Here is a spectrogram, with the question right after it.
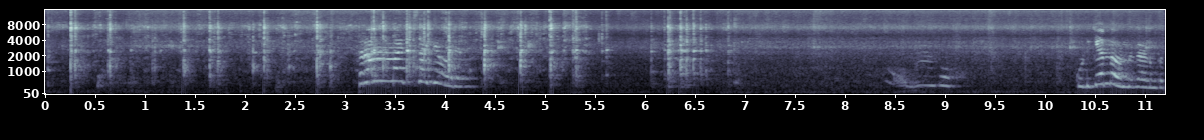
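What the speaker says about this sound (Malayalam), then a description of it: "എനിക്ക് മുട്ട നല്ലപോലെ മിക്സ് ചെയ്യാണ്" Eggs being mixed in a bowl in a home kitchen, with quick clinking stirs and scraping in bursts, while a pan heats nearby; someone talks over parts of it.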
